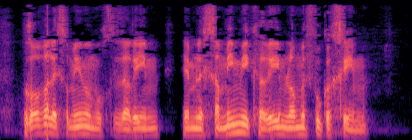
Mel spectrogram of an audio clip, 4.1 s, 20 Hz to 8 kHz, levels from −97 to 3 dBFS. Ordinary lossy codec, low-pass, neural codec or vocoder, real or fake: MP3, 32 kbps; 7.2 kHz; none; real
